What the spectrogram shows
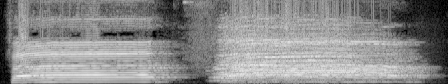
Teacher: اوپر کے دانتوں کے کنارے اور نچلے ہونٹ کا تر حصہ اس سے فا ادا ہوگی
